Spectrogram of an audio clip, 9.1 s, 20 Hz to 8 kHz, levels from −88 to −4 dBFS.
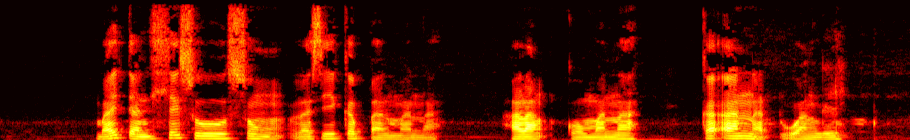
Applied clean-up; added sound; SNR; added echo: none; none; none; none.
